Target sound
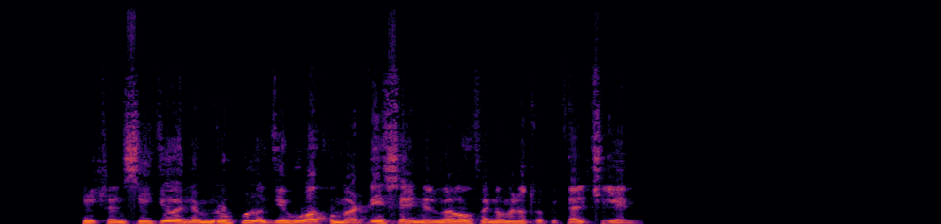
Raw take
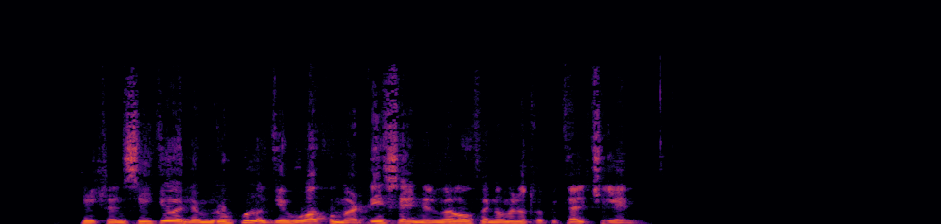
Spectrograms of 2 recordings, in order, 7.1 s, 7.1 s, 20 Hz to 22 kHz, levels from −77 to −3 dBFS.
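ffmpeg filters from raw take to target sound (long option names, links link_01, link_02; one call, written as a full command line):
ffmpeg -i in.wav -filter_complex "[0:a]agate=range=-29dB:threshold=-46dB:ratio=16:detection=peak,acrossover=split=890[link_01][link_02];[link_02]asoftclip=type=tanh:threshold=-29dB[link_03];[link_01][link_03]amix=inputs=2:normalize=0" out.wav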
